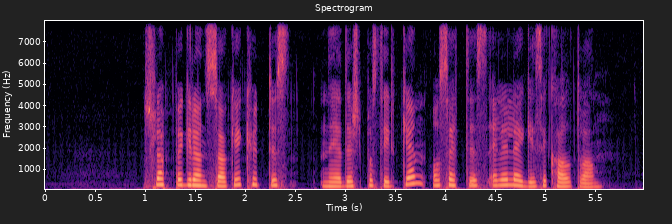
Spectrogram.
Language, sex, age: Norwegian, female, 31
